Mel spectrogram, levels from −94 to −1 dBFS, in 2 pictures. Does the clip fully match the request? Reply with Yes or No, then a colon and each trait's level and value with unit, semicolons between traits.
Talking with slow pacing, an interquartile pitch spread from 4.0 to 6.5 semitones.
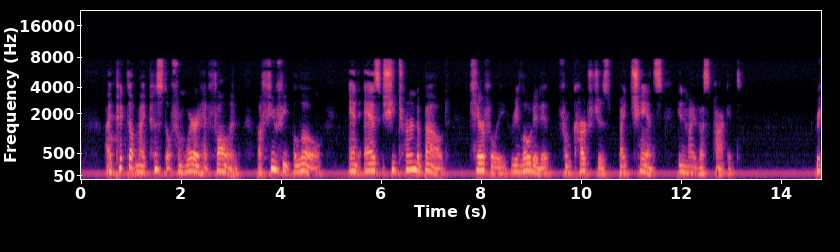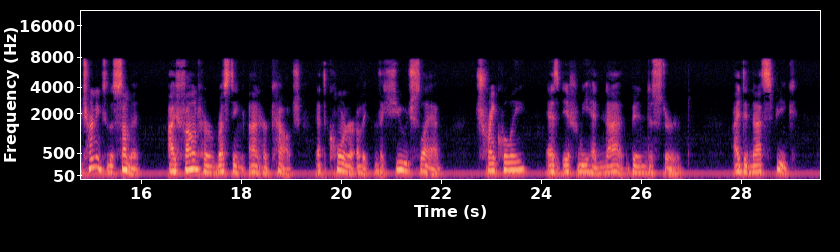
Yes: slow, 125 wpm; average, 5.1 semitones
